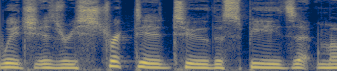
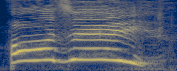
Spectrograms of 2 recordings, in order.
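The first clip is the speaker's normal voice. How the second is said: high shrill call across the house; Sharon Osbourne shout. Pretend. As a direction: yell for your husband. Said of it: "maybe Sharon Osbourne".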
